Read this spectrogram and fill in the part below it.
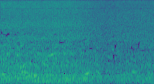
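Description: A waterfall in Coorg pours in a steady, dense broadband rush of falling water, loud and constant with no break, the roar filling the whole span.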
